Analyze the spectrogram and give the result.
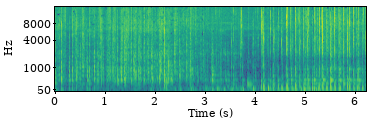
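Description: A hollow, empty yellow printed plastic food tub is held in the hands and tapped with the fingertips on its sides and bottom. Quick, soft, irregular taps give dull, hollow knocks. Around the midpoint they become louder and deeper, with a low boomy thud to each tap.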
